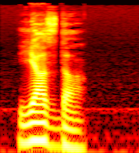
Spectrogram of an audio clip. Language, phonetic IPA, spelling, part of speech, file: Polish, [ˈjazda], jazda, noun / interjection, Pl-jazda.ogg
